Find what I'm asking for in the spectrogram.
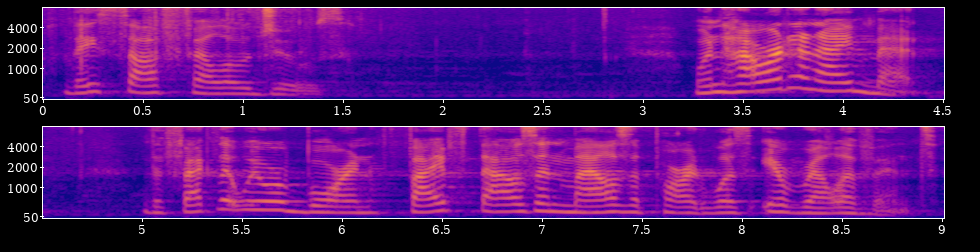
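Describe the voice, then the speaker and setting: A middle-aged woman giving a deliberate, proud prepared speech at a gala. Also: medium pitch, fairly bright tone. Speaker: parent and school supporter giving a gala speech.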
